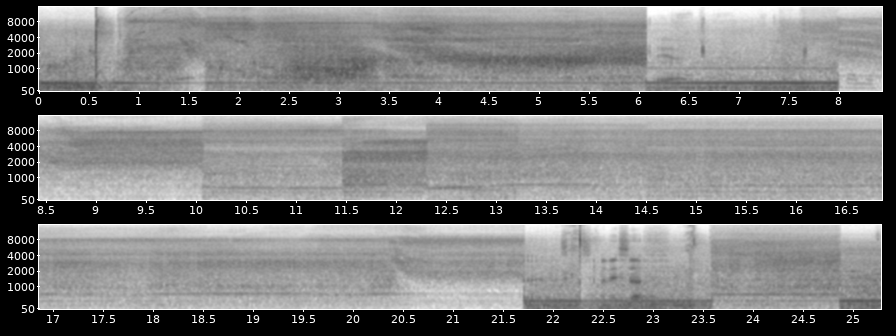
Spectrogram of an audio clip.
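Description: A Dyson vacuum cleaner runs in a hair-tangle test while sucking up tangled hair and paper, giving a loud, hissing motor whine that cuts off and restarts several times, with stretches of quieter noise between.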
